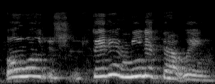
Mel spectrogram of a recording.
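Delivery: mock the parent brushing it off; sarcastic parody of an excuse; mocking parent's excuse. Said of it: "And they said".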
